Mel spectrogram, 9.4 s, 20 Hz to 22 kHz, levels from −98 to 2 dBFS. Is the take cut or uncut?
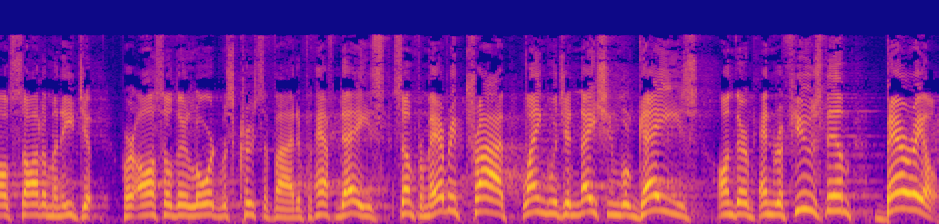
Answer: cut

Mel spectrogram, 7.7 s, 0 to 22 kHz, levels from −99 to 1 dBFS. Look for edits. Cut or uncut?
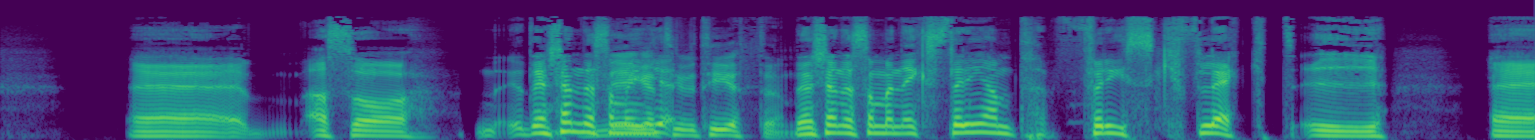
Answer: uncut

